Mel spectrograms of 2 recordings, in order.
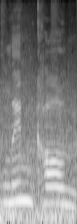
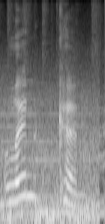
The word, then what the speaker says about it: Lincoln: attention to what i'm saying here it's not lincoln the way it's written there is an l before n when you actually pronounce it you say lincoln the second thing about this car it's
